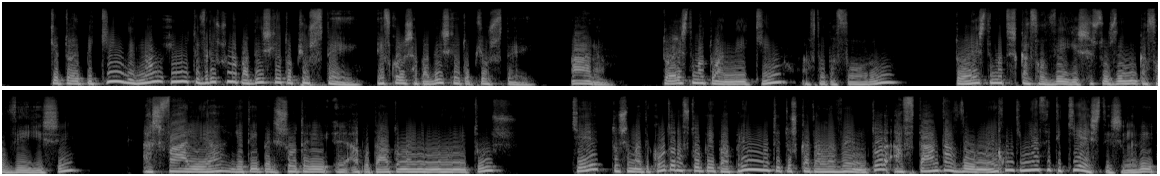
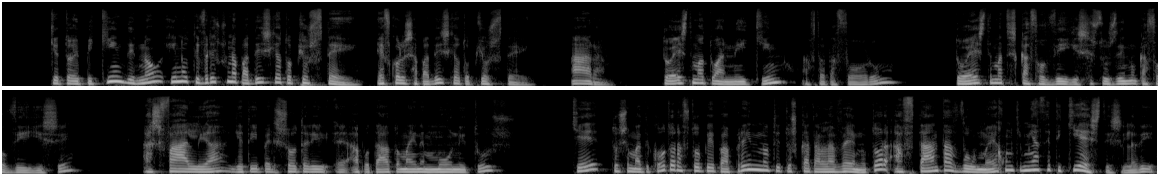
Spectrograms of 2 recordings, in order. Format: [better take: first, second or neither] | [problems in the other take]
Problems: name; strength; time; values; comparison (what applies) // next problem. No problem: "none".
second | distortion; heavy; 7 dB below the speech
